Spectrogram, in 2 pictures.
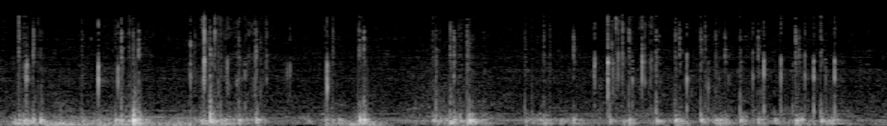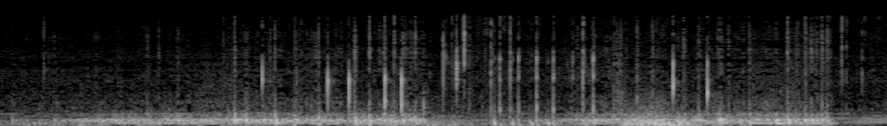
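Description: Long painted nails on both hands scratch and tap the domed metal mesh grille of a pink, hollow, desk-sized USB condenser microphone. The result is dense, close, low-heavy scratching with many quick, dry ticks and brief bright clicks scattered over a steady rumbling rustle.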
